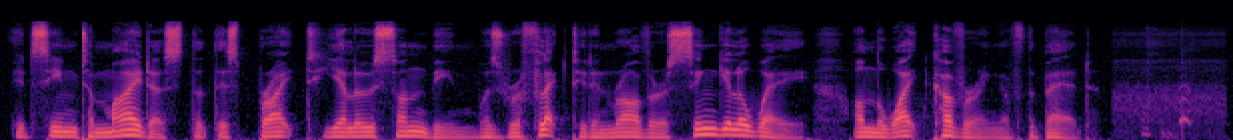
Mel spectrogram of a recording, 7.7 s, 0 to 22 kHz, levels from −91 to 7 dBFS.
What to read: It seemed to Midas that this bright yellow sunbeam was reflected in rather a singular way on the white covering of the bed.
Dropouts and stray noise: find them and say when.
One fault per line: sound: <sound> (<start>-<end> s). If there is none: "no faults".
sound: laugh (7.0-7.5 s)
